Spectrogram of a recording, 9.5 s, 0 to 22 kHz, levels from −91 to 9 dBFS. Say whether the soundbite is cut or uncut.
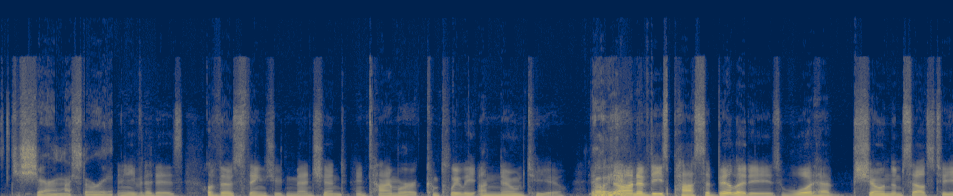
cut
